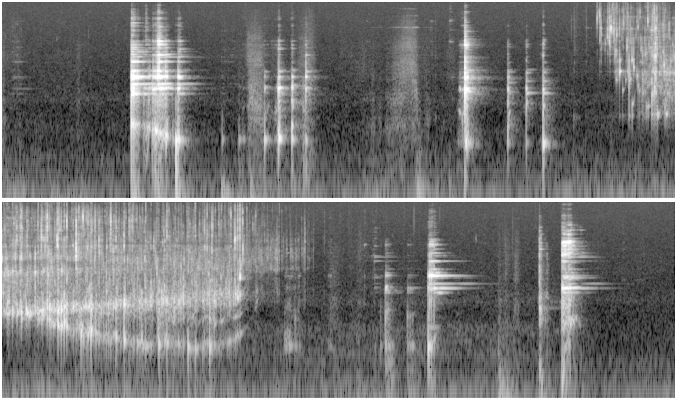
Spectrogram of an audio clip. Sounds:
liquid

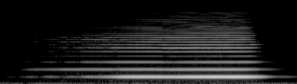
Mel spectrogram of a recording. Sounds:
musical instrument, bowed string instrument, music

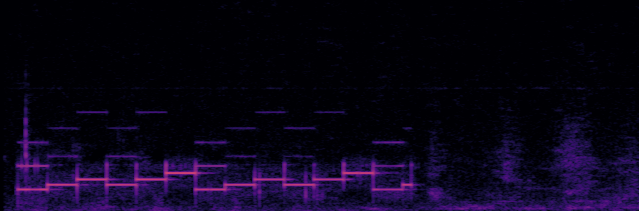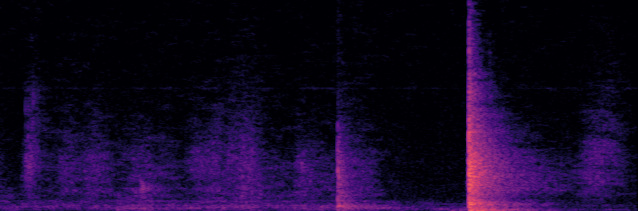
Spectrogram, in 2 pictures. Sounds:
slam, door, domestic sounds

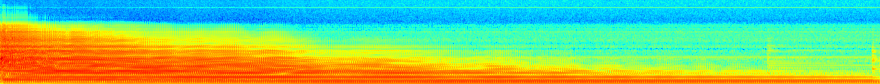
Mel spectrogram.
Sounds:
music, guitar, plucked string instrument, musical instrument

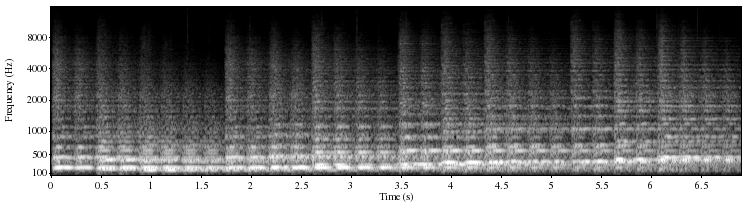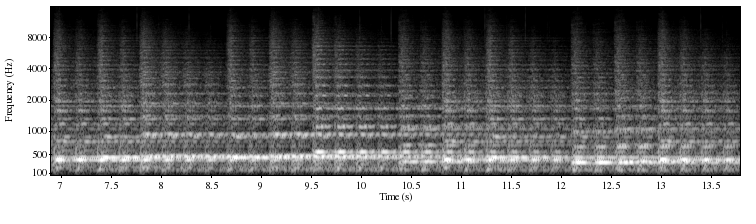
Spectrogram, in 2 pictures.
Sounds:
musical instrument, music

